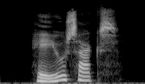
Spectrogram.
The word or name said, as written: havesaks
